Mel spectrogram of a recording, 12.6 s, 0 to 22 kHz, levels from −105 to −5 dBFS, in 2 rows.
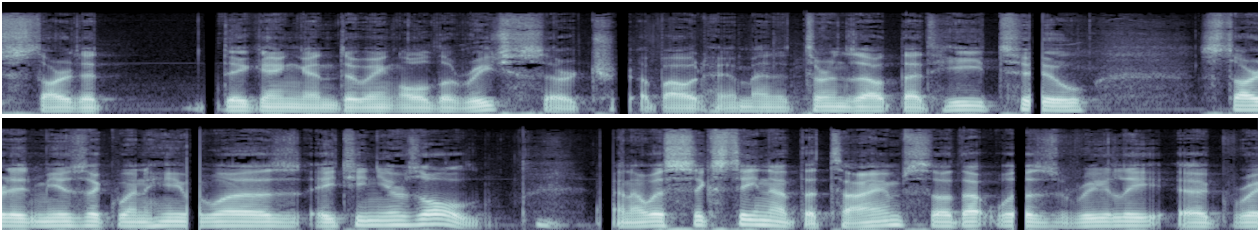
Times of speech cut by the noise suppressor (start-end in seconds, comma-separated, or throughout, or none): none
